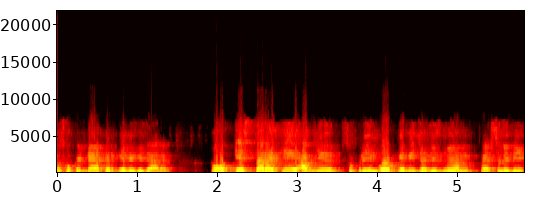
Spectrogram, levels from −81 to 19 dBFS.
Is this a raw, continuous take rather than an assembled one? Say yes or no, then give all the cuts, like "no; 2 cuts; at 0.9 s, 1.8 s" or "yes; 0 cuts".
yes; 0 cuts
